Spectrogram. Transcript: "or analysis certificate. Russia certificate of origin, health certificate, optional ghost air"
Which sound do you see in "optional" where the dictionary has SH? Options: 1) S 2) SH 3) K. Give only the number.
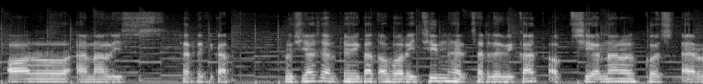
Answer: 1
